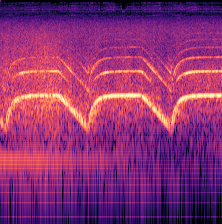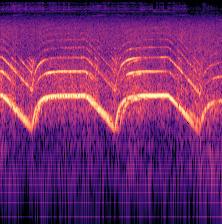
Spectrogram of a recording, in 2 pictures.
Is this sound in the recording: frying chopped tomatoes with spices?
no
